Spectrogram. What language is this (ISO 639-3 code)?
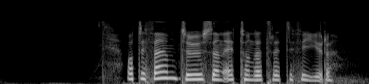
swe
